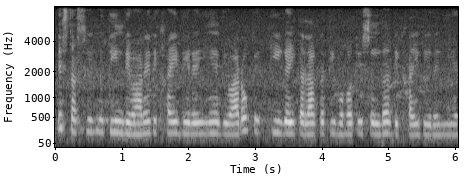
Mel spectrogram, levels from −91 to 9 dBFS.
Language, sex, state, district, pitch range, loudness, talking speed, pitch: Hindi, female, Gujarat, Gandhinagar, 185-215 Hz, -18 LUFS, 215 wpm, 200 Hz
